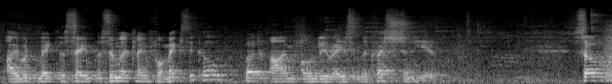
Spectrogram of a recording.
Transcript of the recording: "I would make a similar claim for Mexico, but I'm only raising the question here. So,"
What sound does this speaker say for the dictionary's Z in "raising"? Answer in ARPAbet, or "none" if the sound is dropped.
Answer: Z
